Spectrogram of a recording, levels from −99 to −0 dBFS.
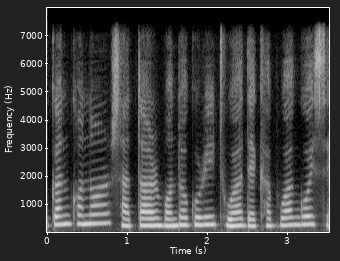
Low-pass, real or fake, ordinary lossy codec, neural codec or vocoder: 7.2 kHz; fake; none; codec, 24 kHz, 0.5 kbps, DualCodec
